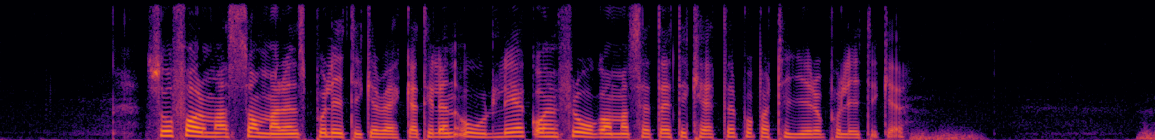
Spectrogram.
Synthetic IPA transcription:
sɔfɔɾmasːɔmːaɾənspʰʊliːt̪ɪkəɾvɛkːat̪ʰɪlɛnuːɖɭeːkɔɛnfɾoːɡaɔmat̪sɛt̪ːaɛt̪ɪkʰɛt̪ːəɾpʰɔpʰaʈʰiːəɾɔpʰʊliːt̪ɪkə̰ɾ

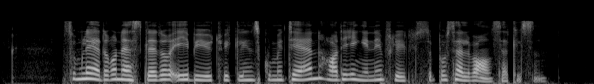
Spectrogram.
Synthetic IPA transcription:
sɔmleːd̪əʁoːnɛst̪leːd̪əʁiːbyːʉːt̪ʰʋɪklɪŋskʊmɪt̪ʰeːənɦɑːd̪iːɪŋənɪnflyːt̪ʰl̩səpʰoːsɛlʋəɑnsɛt̪l̩sn̩

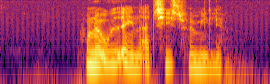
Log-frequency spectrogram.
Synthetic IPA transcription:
hunæɐuð̞̰ˠæe̝nɑ̈t͡sʰisd̥fæmil̰jə

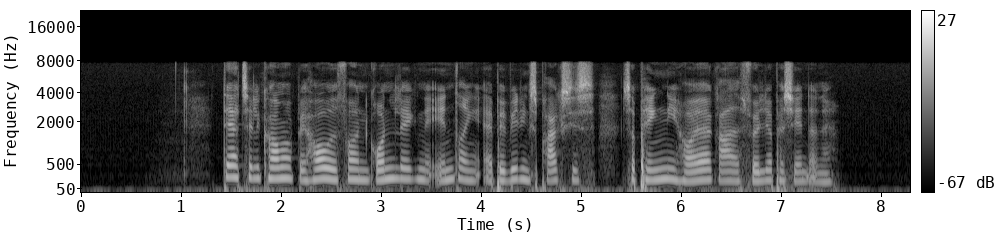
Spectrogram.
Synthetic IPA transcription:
d̥æɐ̰t͡sʰe̝lkʰɒ̽m̰ɐb̥e̝ɦɒʊ̰ð̞̩ˠfɒ̽e̝nɡ̥ʁɔ̽nleɡ̥ənəʔend̥ʁeŋæb̥e̝ʋil̰je̝ŋspʰʁɑ̈ɡ̥sisːɒ̽pʰeŋnəiɦɒ̽ɪɐːɡ̥ʁɑ̰̈ːðˠføljɐpʰæɕen̰d̥ɐnə

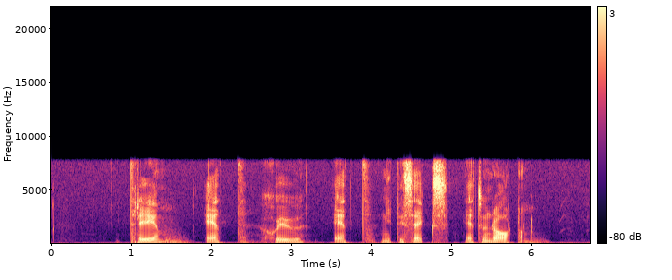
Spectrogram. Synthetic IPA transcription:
t̪ʰɾeːɛt̪ɧʉ̟ːɛt̪nɪt̪ːɪsɛksɛt̪hɵnd̪ɾaɑːʈɔ̰n

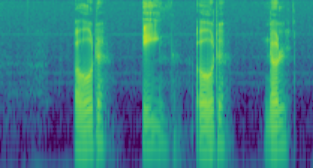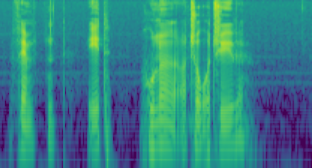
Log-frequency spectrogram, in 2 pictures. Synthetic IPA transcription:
ʔɔ̽ːdə | e̝̰ːnʔɔ̽ːdə | nɔ̽l | femd̥n̩ | ʔe̝d̥ | hunɐð̞ˠɒ̽t͡sʰo̝̰ːɒ̽t͡sʰyːʋə

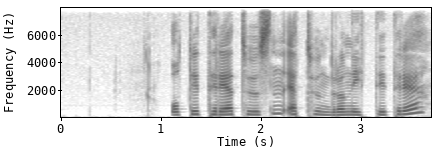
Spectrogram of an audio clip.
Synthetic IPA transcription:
ɔt̪ɪt̪ʰɾeːt̪ʰʉːsn̩ʔɛ̰t̪hʉnd̪ɾəoːnɪt̪ɪt̪ʰɾeː

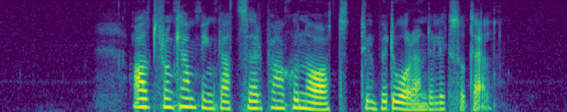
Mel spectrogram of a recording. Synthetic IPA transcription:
alt̪fɾɔnkʰampɪŋpʰlat̪səɾpʰanɧʊnɑːt̪ʰːɪlbɛd̪oːɾa̰nd̪əlʏkshʊt̪ʰɛ̰lː

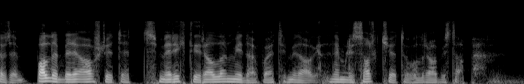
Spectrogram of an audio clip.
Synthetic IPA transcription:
b̥ɑləbled̪ɑːʋʃɭʉt̪ət̪meːɾɪkt̪ɪɾɑlɑɾmɪd̪ɑːɡ̚pʰoːɛt̪ʰəɾmɪd̪ɑːɡənnɛmlɪsɑlt̪çøːt̪oːɡhʊlɾɑːbɪst̪ʰɑ̰p

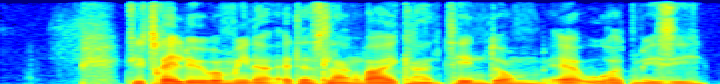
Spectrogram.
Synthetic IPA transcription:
d̥it͡sʰʁɛ̰ːløːb̥ɐme̝̰ːnɐʔæd̥æɐslɑ̈ŋʋɑ̈ɪkʰɑ̈ɑnt͡sʰend̥ɒ̽mæɐʔuʁad̥mesi

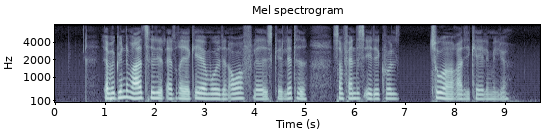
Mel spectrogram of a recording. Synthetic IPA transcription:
jɑ̈ɪb̥e̝ɡ̥øn̰d̥əmɑ̈ːð̞̩ˠt͡sʰiðˠlid̥æd̥ʁɛæɡ̥e̝̰ːɐmo̝ð̞̰ˠd̥enʔɒʊɐflɛð̞ˠisɡ̥əled̥he̝ð̰ˠsɒ̽mfænd̥əsid̥e̝kʰul | t͡sʰuɐ̰ɒʁɑ̈d̥ikʰɛ̰ːləmiljø

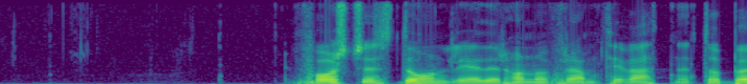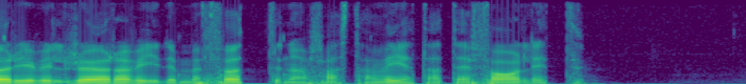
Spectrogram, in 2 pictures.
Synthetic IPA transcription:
fɔʂʈənsd̪oːnleːd̪əɾɦɔnːɔmfɾamːt̪ʰɪlvat̪nət̪ɔbœɾjavɪlɾøːɾaviːd̪ɛmeːdfœt̪ʰːəɳafa̰st̪hanveːt̪at̪̚d̪ɛæɾfɑːɭɪɡt̪

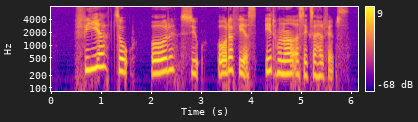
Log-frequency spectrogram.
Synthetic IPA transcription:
fiːɐt͡sʰo̝̰ː | ɔ̽ːɾəsyʊ̰ | ɔ̽ːɾəɒ̽fiɐ̰s | e̝d̥ɦunɐð̞ˠɒ̽seɡ̥sɒɦælfem̰s

